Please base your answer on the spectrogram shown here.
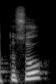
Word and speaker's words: त्सो: तो दोनों झीलें हैं, तुसोकर झील और तुसो मोरीरी झील। अच्छा, एक चीज ध्यान रखना कि लद्दाख में जो तिब्बती भाषा है उसमें झील को कहते हैं तुसो। क्या बोलते हैं? तुसो। टी साइलेंट होता है, इसलिए लिखने में ये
